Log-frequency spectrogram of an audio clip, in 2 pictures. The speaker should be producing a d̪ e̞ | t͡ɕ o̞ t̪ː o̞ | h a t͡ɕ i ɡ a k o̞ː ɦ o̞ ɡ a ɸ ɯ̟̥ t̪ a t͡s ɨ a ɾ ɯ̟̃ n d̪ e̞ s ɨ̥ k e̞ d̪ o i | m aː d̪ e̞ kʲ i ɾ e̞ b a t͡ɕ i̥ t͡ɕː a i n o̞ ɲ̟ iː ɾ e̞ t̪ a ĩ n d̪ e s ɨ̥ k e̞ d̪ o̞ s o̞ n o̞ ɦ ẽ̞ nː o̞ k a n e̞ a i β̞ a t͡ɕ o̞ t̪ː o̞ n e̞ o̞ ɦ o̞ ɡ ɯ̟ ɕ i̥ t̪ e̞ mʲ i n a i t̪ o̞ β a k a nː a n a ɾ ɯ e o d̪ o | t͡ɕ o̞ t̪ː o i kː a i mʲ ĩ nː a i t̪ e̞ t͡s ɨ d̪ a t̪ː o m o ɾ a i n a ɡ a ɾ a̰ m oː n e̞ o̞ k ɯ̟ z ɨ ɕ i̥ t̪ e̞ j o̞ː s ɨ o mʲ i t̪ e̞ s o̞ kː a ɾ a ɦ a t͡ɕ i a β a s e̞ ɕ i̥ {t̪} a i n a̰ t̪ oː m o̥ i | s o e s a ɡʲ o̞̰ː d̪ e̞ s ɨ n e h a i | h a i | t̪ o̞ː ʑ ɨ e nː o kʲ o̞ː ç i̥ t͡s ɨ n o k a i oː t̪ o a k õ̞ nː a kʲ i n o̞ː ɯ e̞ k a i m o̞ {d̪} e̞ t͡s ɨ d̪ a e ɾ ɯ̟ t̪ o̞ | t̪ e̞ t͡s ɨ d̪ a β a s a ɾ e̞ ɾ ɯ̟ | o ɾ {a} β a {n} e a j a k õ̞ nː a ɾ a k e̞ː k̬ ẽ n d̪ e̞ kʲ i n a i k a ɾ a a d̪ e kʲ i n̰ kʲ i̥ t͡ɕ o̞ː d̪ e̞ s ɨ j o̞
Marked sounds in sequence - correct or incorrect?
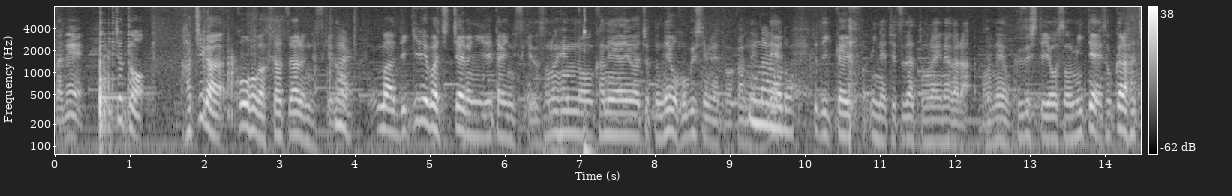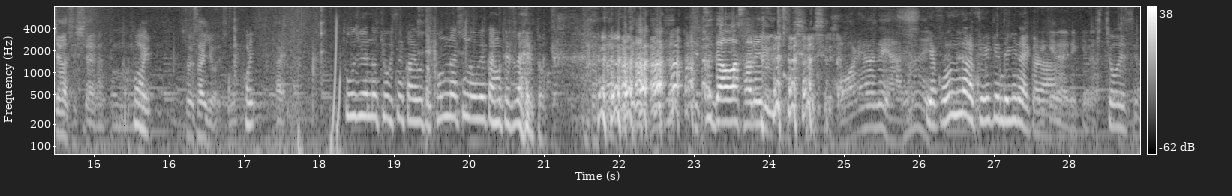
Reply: correct, incorrect, incorrect, correct

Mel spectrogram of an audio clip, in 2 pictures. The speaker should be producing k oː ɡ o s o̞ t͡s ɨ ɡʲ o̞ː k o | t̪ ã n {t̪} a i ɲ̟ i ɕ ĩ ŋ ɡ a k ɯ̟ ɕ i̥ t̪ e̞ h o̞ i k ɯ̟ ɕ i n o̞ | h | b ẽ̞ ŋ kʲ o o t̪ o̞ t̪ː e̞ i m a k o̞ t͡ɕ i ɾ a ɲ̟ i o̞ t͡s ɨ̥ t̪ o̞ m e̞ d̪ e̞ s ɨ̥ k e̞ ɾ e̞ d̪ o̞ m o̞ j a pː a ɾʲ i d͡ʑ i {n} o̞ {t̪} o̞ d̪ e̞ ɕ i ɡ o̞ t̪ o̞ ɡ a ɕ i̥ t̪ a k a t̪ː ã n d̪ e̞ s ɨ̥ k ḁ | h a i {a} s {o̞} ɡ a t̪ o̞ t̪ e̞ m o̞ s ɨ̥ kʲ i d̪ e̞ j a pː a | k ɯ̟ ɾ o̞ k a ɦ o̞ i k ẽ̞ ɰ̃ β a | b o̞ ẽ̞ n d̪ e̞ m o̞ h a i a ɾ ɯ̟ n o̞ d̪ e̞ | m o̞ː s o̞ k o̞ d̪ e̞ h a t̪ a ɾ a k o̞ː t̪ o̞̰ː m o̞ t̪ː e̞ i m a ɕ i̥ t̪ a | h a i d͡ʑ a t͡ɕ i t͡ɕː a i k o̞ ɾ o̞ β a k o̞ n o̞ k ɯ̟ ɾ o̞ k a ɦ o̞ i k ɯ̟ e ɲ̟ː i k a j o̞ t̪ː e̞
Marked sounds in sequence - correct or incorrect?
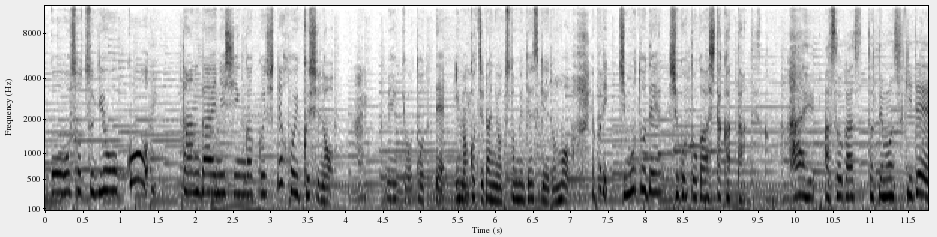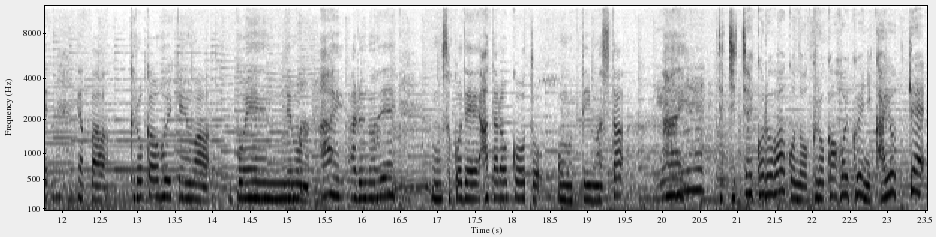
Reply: incorrect, incorrect, correct, correct, correct

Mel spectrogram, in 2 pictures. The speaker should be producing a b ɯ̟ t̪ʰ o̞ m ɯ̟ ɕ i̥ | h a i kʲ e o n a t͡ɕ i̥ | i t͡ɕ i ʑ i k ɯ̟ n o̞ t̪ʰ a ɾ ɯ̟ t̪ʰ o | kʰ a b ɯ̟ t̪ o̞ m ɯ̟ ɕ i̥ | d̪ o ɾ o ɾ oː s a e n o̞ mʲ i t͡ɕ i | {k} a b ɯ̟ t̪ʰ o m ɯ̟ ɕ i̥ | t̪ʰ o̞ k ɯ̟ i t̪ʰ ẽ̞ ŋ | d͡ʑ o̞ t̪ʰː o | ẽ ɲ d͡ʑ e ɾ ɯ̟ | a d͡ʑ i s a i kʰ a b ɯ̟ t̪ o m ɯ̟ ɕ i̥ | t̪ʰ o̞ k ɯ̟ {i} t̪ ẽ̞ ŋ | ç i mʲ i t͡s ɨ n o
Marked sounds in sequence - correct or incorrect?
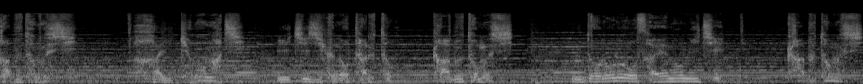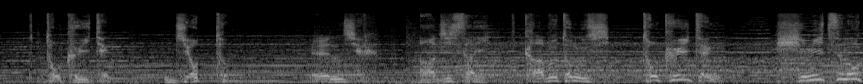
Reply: incorrect, correct

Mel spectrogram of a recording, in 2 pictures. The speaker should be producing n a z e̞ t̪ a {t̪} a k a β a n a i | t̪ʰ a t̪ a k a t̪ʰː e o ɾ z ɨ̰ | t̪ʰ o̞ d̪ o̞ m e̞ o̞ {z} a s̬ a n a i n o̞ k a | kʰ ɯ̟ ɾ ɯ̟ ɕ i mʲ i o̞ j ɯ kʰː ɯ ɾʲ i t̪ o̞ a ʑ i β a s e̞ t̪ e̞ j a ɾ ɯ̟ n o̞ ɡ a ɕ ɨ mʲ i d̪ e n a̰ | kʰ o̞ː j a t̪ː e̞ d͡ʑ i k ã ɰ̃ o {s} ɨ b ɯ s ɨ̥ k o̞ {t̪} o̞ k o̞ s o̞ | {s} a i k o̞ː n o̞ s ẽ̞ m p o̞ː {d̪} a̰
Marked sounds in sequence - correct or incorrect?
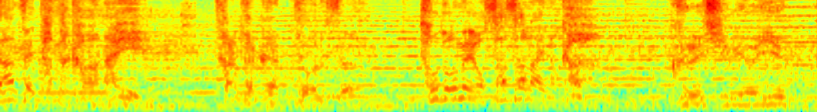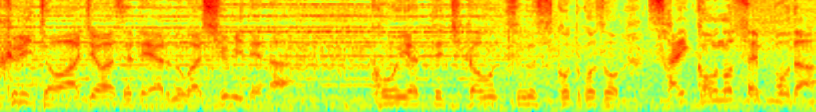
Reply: correct, incorrect, incorrect, correct, correct, correct

